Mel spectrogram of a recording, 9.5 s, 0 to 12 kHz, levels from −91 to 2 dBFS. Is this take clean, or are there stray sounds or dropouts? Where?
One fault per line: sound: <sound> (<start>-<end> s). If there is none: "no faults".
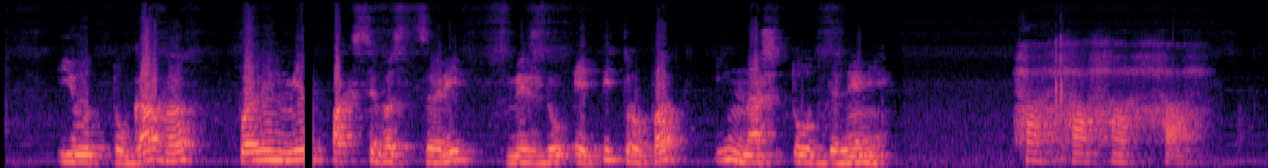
sound: dropout (2.3-2.4 s)
sound: laugh (7.6-9.1 s)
